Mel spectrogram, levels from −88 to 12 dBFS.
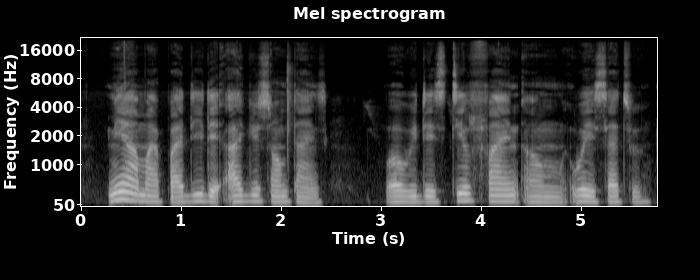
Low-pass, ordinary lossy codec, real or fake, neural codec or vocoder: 19.8 kHz; none; fake; vocoder, 48 kHz, 128 mel bands, Vocos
